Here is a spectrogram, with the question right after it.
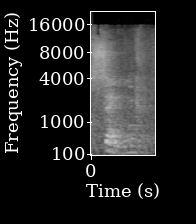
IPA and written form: ˈsɪŋg (sing)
